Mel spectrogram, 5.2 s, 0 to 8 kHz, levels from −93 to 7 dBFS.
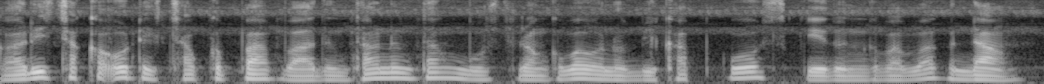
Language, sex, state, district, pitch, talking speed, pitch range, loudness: Garo, male, Meghalaya, South Garo Hills, 120 Hz, 140 wpm, 105-145 Hz, -19 LUFS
